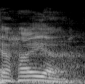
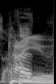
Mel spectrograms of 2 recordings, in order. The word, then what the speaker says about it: Caillou: Kahaya. Kahaya. Well, I don't know what that is. – Caillou is how that's pronounced.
